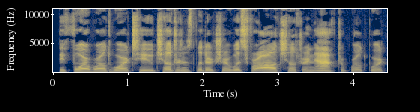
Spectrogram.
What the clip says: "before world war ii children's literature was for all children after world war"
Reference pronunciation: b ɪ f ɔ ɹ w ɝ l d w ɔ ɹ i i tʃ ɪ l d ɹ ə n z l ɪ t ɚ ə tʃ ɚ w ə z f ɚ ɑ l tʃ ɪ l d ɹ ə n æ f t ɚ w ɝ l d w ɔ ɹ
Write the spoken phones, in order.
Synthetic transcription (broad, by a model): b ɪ f ɔ ɹ w ɝ l d w ɔ ɹ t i tʃ ɪ l d ɹ ə n z l ɪ t ɚ ə tʃ ɚ w ə z f ɚ ɑ l tʃ ɪ l d ɹ ə n æ f t ɚ w ɝ l d w ɔ ɹ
